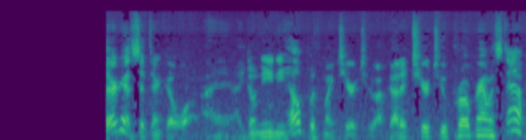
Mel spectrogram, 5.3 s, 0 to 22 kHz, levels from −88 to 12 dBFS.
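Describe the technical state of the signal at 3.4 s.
At 3.4 s the speech sounds swallowed: soft consonants and word endings fade out along with the background, so parts of the speech come across faint or missing. This is speech cut by the noise suppressor, running from 3.07 to 4.78 s and affecting roughly 0.7 s in total within that span. The suppressor mistook quieter speech for steady noise and pulled those frames down with the background, by about 20 dB at the deepest point.

The same moment also carries noise suppressor artifacts, which run through the whole clip. The residual background drops away in pauses and rises again under the speech. The suppressor attenuates, frame by frame, every frequency band it judges to be noise, here by about 21 dB. It is acting on room noise that sits about 13 dB below the speech.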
